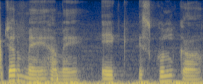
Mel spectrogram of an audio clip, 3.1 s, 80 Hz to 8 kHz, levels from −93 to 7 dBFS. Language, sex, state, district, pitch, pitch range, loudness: Hindi, male, Rajasthan, Jaipur, 105 Hz, 100-110 Hz, -17 LUFS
